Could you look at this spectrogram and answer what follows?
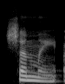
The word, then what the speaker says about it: Chun-Li: Chun-Li, okay.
